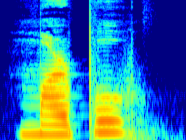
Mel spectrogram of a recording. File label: "marpu", Apatani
